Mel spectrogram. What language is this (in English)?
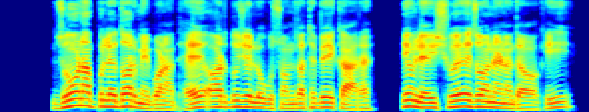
Mahasu Pahari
